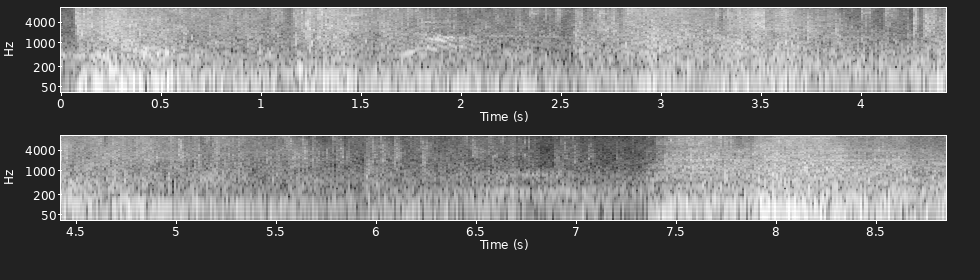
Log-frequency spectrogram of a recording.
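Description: Monsters growl and shriek.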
